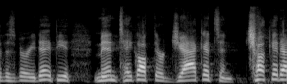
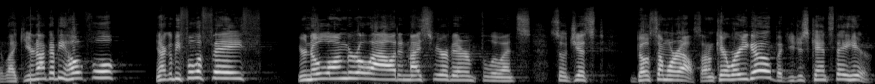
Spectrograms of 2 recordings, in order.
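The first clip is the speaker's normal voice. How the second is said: raised, higher voice laying down the law; firm dismissal; 3 semitones higher, 4 dB louder than usual. Acted. Throwing hope-hijackers out of the room, firm mock telling-off. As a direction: send them packing, emphatically.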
